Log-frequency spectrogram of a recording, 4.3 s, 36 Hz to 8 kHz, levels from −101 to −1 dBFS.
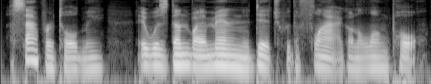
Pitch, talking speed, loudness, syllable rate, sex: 105 Hz, 280 wpm, -22 LUFS, 5.5 syllables/s, male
